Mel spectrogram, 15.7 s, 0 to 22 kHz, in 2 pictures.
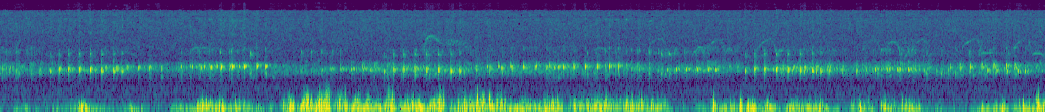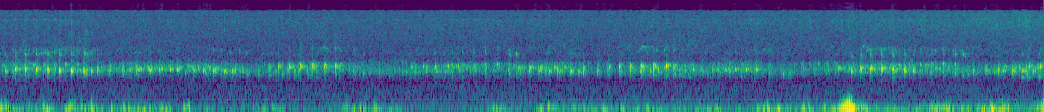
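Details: Frog chorus in a mountain wild-plant garden on April 11, 2013: dense rattling trills repeat in overlapping bouts at an even mid-high pitch, with low wind rumble loud early on and a sharp knock near the end.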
